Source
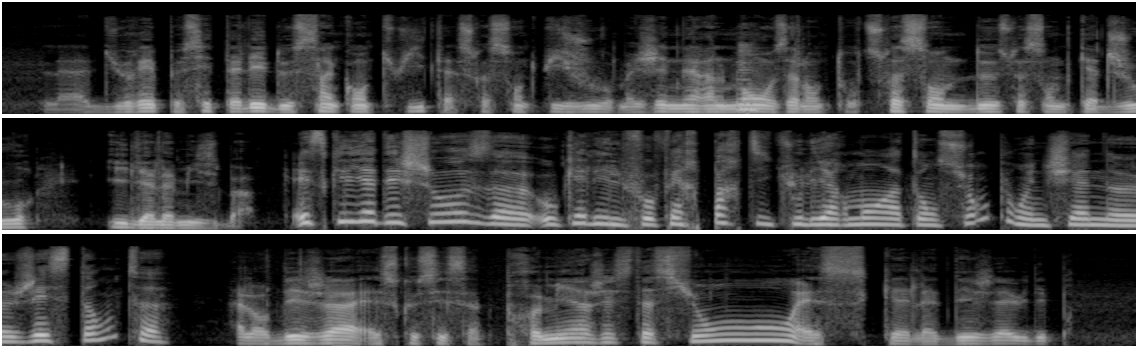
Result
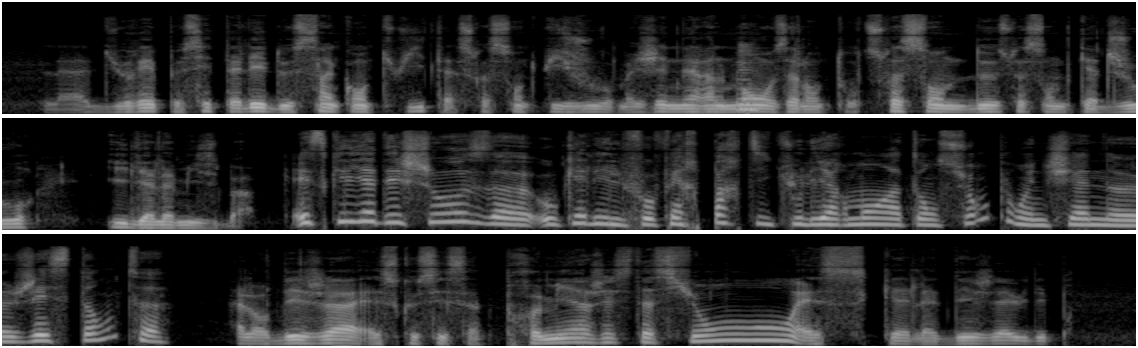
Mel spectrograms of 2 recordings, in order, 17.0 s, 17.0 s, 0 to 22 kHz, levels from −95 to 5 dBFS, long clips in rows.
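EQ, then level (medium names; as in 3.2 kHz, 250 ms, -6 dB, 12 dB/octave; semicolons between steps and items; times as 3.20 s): band-stop 6.4 kHz, Q 7; -6.5 dB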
